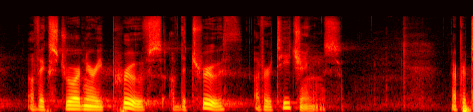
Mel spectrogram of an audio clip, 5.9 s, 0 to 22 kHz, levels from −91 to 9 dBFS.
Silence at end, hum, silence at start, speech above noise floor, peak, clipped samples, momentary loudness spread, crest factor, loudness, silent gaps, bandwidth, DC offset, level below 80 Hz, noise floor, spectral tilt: 0 s; none; 0.35 s; 37 dB; -6 dBFS; under 0.1%; 17 LU; 20 dB; -25 LUFS; none; 12 kHz; under 0.1%; -38 dBFS; -62 dBFS; -5.5 dB/octave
